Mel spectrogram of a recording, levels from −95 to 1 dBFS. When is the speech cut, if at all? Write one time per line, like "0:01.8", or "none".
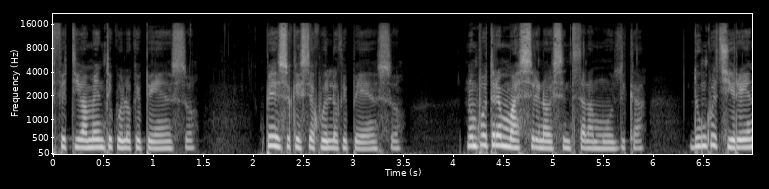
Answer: none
